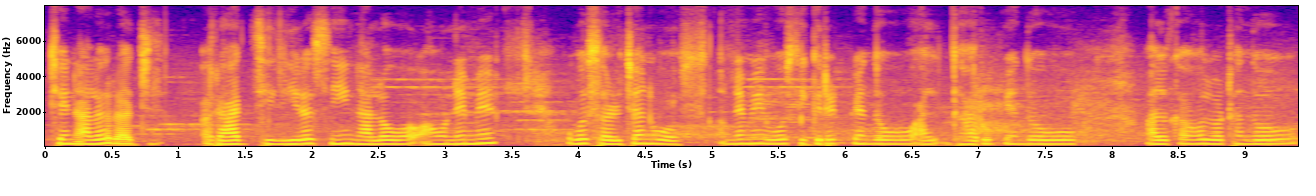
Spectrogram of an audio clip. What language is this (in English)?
Sindhi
